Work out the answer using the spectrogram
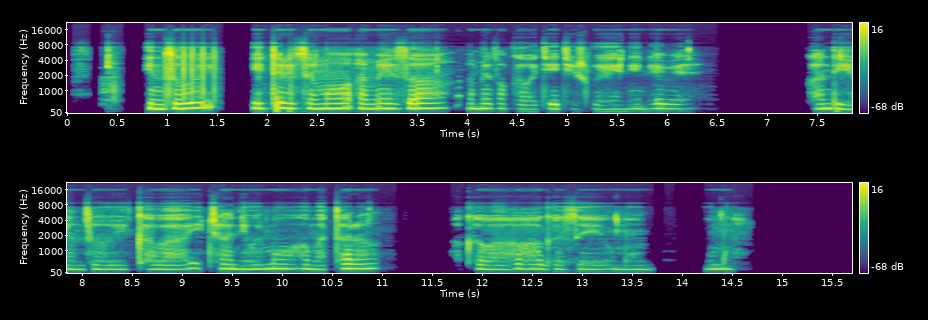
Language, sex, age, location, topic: Kinyarwanda, female, 25-35, Nyagatare, finance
